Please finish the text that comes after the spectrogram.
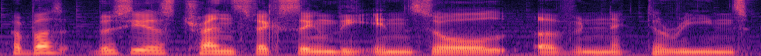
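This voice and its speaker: A man livestreaming a story game, reading aloud and commenting in an excitable, sweary, giggly way. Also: medium pitch, moderate pace. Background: music.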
